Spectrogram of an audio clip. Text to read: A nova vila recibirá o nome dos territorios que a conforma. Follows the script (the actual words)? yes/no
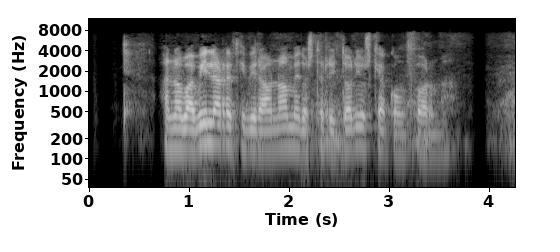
yes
